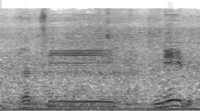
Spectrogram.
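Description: A vehicle horn sounds once, a steady honk of just over half a second starting about half a second in, over a man's speech and a low steady hum.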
